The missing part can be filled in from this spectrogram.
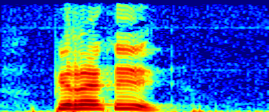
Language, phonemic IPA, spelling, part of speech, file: Tamil, /pɪrɐɡɯ/, பிறகு, noun / postposition, Ta-பிறகு.ogg
- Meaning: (noun) posteriority; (postposition) after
